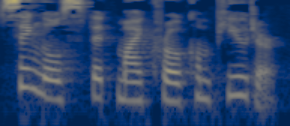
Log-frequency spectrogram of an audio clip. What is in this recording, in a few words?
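"single-chip microcomputer", English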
